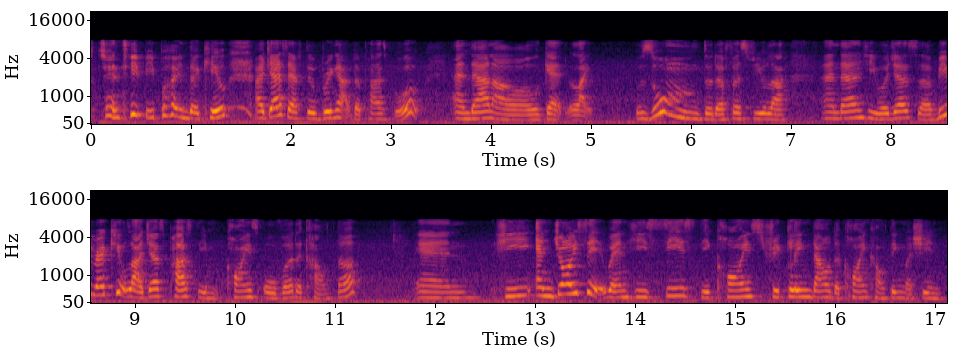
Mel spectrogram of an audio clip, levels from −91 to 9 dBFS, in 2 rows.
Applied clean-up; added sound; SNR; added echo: none; none; none; none.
